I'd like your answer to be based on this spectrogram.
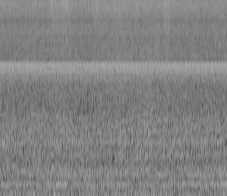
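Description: Honeybees drone in a steady, dense buzz while a struggling hive stands open with its frames being lifted, a continuous close hum with no talk over it.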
